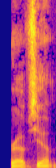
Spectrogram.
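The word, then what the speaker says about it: crêpes: And did you make crepes then? – Crepes, yep. – Did I say it right? – You did. I'm glad you didn't say crepes.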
